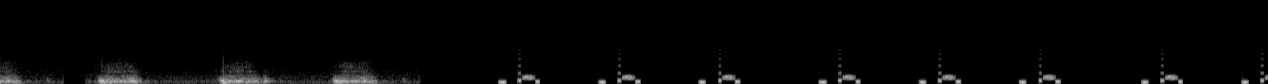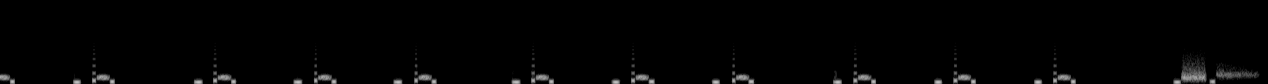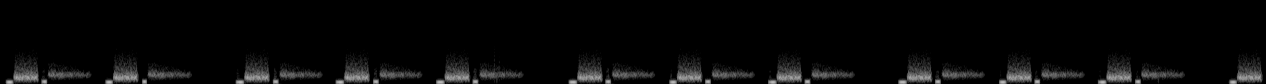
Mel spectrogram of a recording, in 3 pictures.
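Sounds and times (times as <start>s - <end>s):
heartbeat thuds: 0.0s - 0.3s, 0.9s - 1.5s, 2.2s - 3.8s, 5.0s - 5.4s, 6.0s - 6.4s, 7.0s - 7.4s, 11.4s - 11.8s, 12.4s - 12.8s, 13.4s - 13.8s, 14.6s - 15.0s, 15.6s - 17.0s, 17.8s - 18.2s, 18.8s - 19.2s, 19.8s - 20.2s, 21.0s - 21.4s, 24.4s - 27.0s, 27.7s - 30.2s, 31.0s - 33.6s, 34.4s - 36.9s, 37.7s - 38.0s
noisy repeating sound: 31.1s - 33.8s, 34.4s - 37.1s, 37.7s - 38.0s.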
